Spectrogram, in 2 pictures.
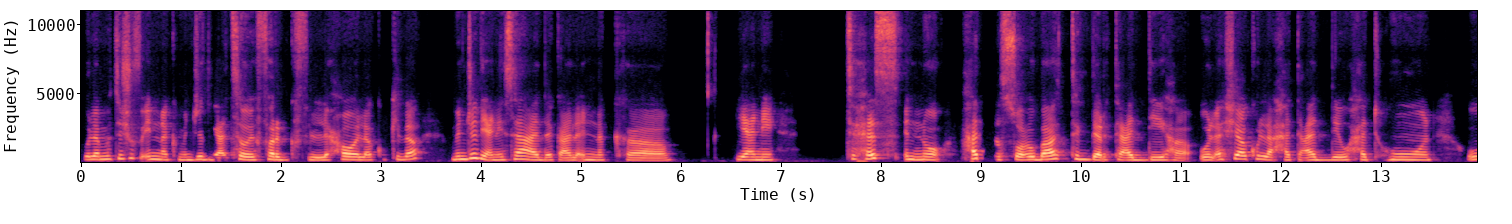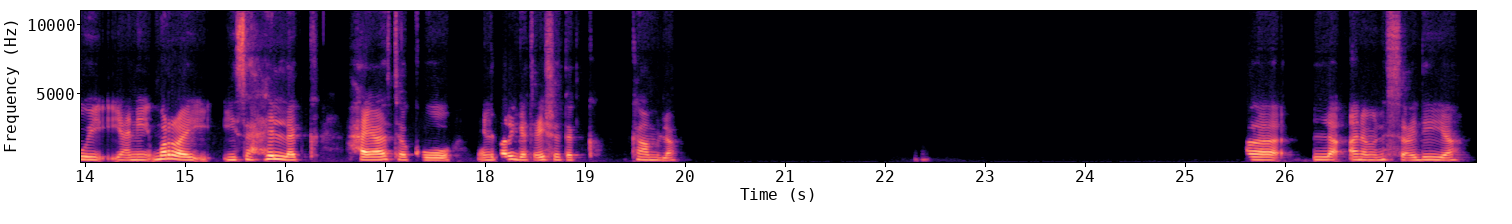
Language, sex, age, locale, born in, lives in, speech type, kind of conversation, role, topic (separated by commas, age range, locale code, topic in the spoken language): Arabic, female, 20-24, ar-SA, Saudi Arabia, United States, conversation, unstructured, none, إيه أكتر حاجة بتحسّسك بالرضا في حياتك؟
